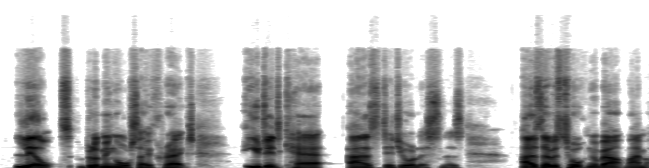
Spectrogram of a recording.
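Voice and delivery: ordinary talk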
